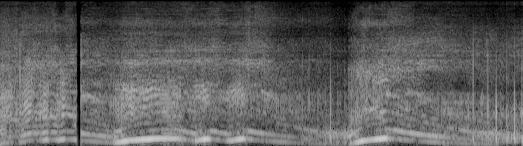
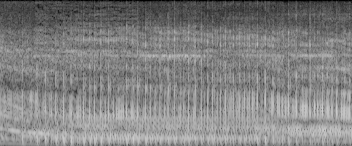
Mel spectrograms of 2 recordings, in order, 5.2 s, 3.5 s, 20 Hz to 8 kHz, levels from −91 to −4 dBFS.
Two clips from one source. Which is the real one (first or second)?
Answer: second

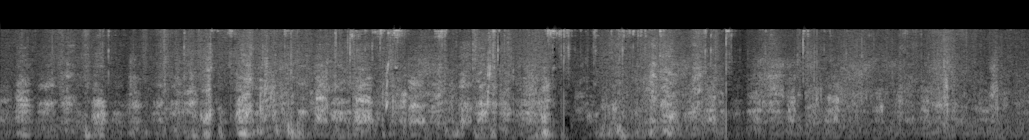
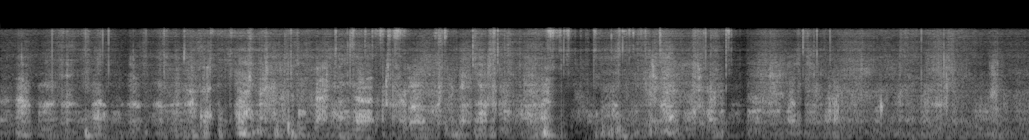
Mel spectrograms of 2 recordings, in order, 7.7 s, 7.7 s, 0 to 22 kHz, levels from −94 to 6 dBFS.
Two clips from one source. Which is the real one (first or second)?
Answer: first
